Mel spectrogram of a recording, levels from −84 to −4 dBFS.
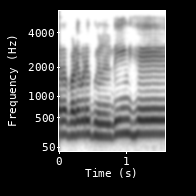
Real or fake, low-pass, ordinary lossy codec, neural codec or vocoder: fake; 5.4 kHz; MP3, 48 kbps; autoencoder, 48 kHz, 128 numbers a frame, DAC-VAE, trained on Japanese speech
